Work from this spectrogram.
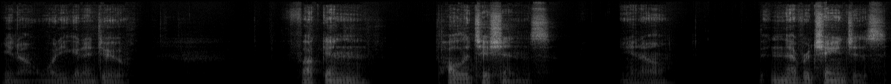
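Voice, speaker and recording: A man's voice: low voice, little pitch movement, measured pace, a bit bright, husky. A man in his sixties talks to viewers in a loose, rambling monologue, repeating phrases and swearing casually. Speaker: vlogger.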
